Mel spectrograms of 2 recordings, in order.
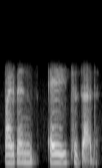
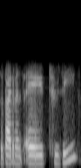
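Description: First: The last letter is said as zed, Australian-style. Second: The last letter is said as zee, American-style.

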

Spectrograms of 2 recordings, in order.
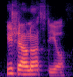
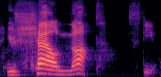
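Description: First: It is said quickly and casually. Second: It is said slowly and deliberately. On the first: It sounds like it's not a big deal. The speaker calls it wrong. "I'm not going to say" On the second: It sounds serious and important. The speaker calls it right. "No, it's"

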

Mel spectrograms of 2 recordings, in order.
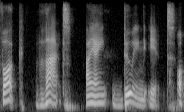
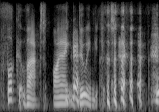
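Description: First: The phrase is spoken slowly and deliberately. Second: The phrase is spoken at a normal pace.

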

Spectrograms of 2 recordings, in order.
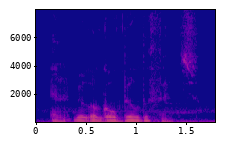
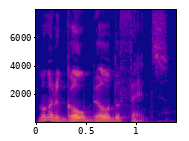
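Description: First: It is said at normal volume. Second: It is said louder.

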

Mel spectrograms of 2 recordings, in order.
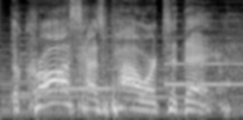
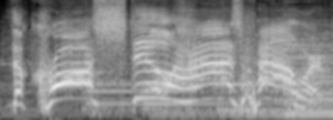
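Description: First: It is said in a plain, ordinary tone. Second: It is said with strong, commanding authority.

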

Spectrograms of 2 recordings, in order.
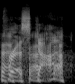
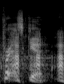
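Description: First: The name is said with an outsider's pronunciation. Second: The name is said with the local pronunciation. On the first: The speaker calls it wrong. "It's not Prescott" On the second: The speaker calls it right. "It's Prescott"

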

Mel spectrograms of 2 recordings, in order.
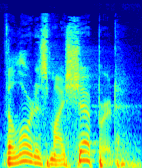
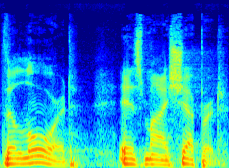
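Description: First: The stress falls on the word shepherd. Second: The stress falls on the word Lord.

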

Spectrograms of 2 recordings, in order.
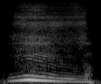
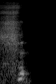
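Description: First: The th sound is made with voice. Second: The th sound is made without voice. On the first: "which is a voiced dental fricative" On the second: "only without the voice I just did"

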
